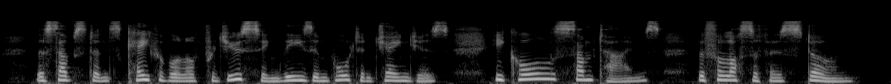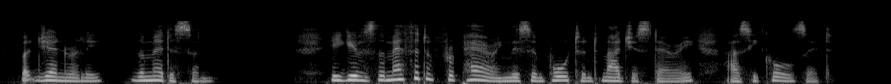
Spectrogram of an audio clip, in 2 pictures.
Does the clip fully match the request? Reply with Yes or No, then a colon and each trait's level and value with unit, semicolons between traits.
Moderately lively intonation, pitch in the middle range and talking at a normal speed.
No: average, 4.4 semitones; medium, 170 Hz; slow, 105 wpm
